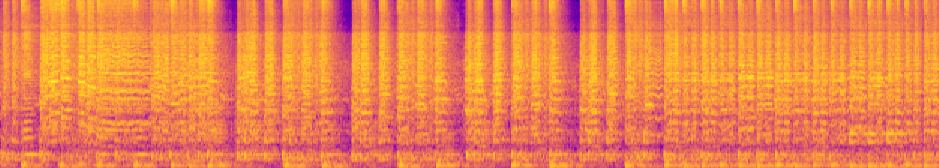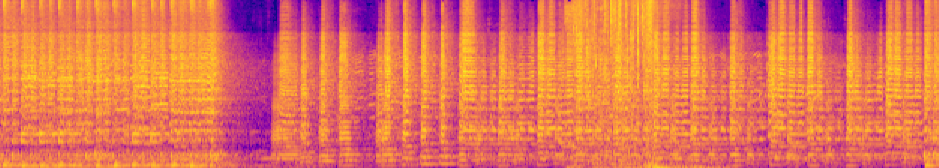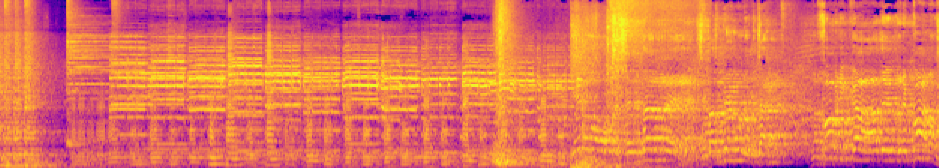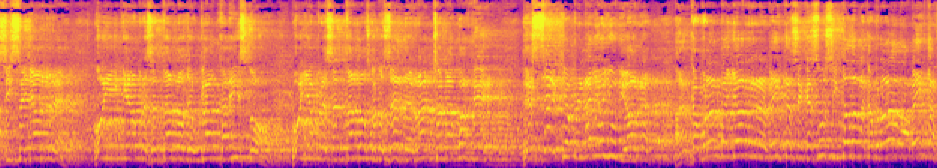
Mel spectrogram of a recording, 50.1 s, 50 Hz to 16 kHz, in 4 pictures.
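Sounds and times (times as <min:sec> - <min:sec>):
brass band music: 0:00.0 - 0:34.7
regular drum beat: 0:20.0 - 0:22.6.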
